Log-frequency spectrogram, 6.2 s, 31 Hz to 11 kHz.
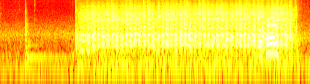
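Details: Chevrolet Chevelle barn find, points ignition, sitting 24 years: steady starter cranking, about 220 compression pulses a minute for four seconds, engine never catches; cranks but won't fire.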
